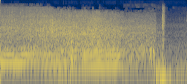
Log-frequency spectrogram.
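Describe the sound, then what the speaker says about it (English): A Toyota Tacoma pickup revs hard from a standstill, its engine note climbing steadily and close for about two seconds before cutting off with a brief thump. "just floor it and take off and see if we get any kind of tire spin at all out of the Tacoma"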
